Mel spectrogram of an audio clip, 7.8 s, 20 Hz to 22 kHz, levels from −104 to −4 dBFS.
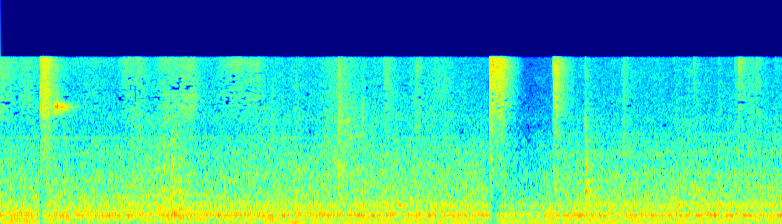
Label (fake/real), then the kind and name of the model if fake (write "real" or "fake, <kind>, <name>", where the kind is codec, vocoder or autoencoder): real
